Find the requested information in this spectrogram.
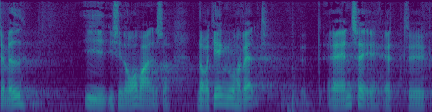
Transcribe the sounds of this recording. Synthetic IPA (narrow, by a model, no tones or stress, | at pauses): æmeðˠ | iisiːnəɒʊɐʋɑ̈ɪ̰l̩sɐnɒʁɛɡ̥e̝ɐ̰eŋn̩uɦɑ̈ʋæl̰d̥ | æænt͡sʰɛ̰ːɪæd̥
